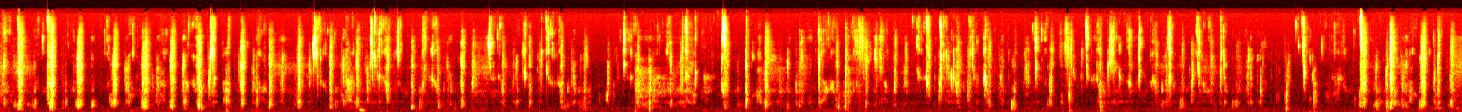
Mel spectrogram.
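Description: Close-miked crunching and chewing of Dorito-chip nachos in the mouth: a dense run of sharp crunches, easing off briefly twice.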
